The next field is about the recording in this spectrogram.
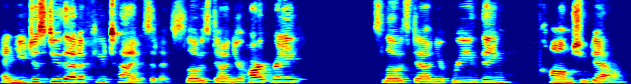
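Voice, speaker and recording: A woman's voice: medium pitch, fairly even intonation, measured pace, a little mellow. A woman advising students in a casual webinar, giving frank practical advice with fillers and restarts. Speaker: medical school admissions advisor. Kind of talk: casual webinar talk answering questions.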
